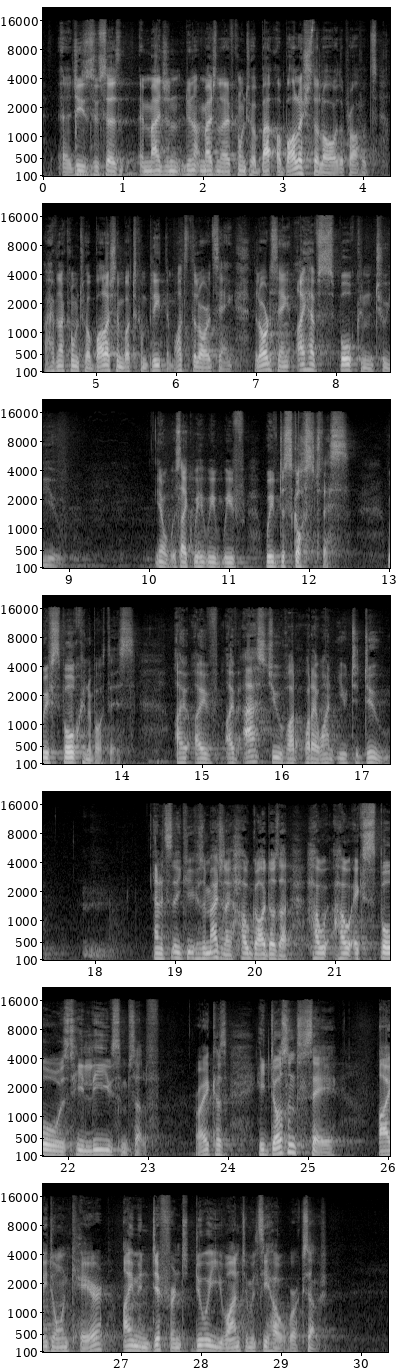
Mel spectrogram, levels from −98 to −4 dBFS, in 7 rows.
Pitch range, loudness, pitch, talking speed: 100-120 Hz, -32 LUFS, 110 Hz, 220 wpm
